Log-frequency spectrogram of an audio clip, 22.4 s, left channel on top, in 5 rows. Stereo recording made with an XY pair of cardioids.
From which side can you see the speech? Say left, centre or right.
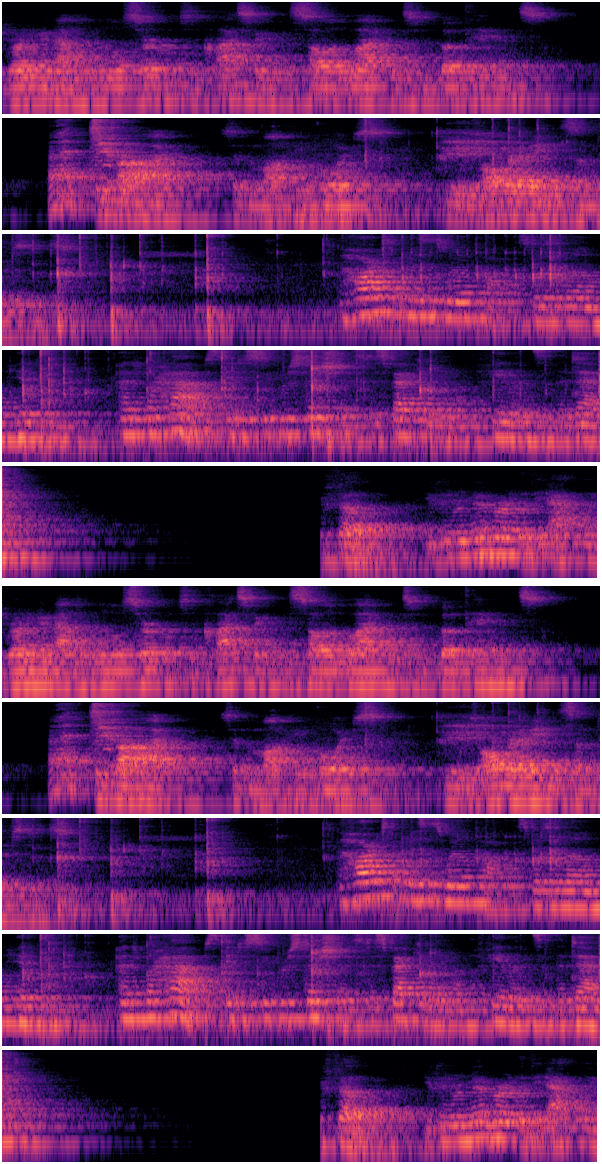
right.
